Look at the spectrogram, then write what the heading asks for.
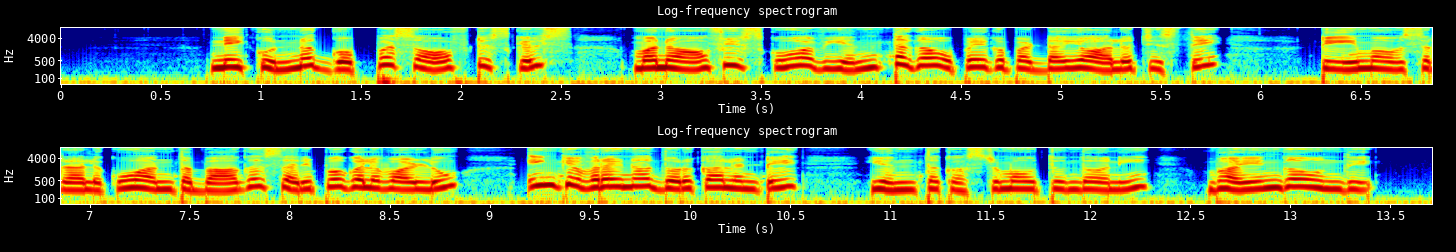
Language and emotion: Telugu, fearful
